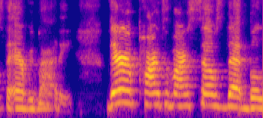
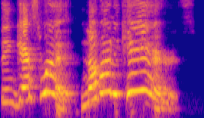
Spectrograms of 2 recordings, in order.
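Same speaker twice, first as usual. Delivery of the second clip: high, loud "nobody cares"; emphatic; 13 semitones higher, 5 dB louder than usual. Real, not acted. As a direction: land it with a big emphatic swing. Emphatic rhetorical punchline.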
